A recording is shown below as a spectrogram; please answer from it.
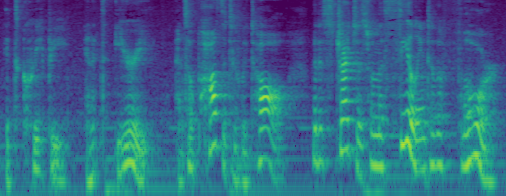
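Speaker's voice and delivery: ordinary delivery, nothing marked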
